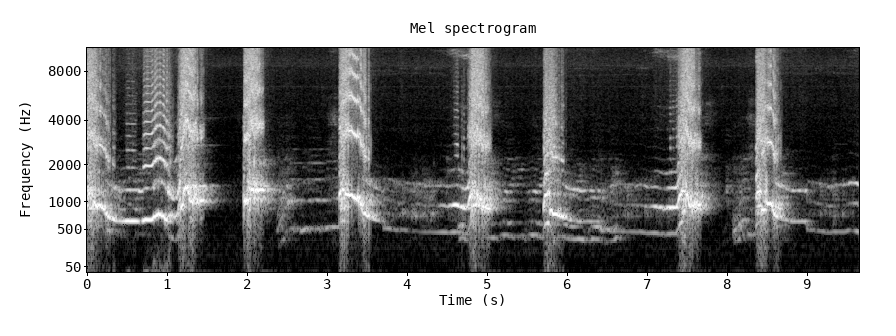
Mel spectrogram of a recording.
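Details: A household dog howls in response to an answering machine, giving a steady series of long wavering howls roughly every second, each sliding down in pitch with strong overtones, interspersed with short yelps.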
